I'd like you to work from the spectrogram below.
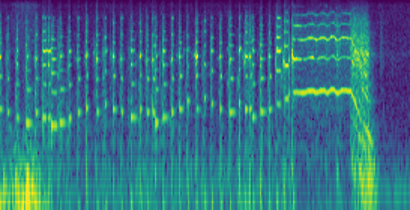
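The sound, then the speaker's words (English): A clean electric guitar lick with the strings palm-muted runs as a rapid string of short, clipped plucked notes at full speed, then ends on a longer held note that bends and fades. “Basically, what I'm doing is muting the strings with the palm of my right hand.”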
